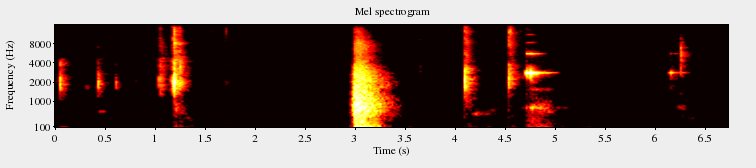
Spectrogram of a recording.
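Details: Clicks and a handling thump, then a single short high electronic beep from a newly unboxed black fingertip pulse oximeter that sounds but shows nothing on its display, possibly faulty.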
